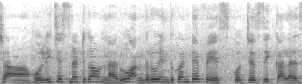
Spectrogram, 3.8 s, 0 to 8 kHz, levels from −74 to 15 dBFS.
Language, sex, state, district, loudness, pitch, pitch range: Telugu, female, Andhra Pradesh, Visakhapatnam, -14 LUFS, 225 Hz, 200-240 Hz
